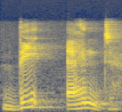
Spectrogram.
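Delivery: "the end" as dee, pause, and. Shown as a demonstration. Teacher giving the answer, "the end" as a separated dee and. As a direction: say "the" in "the end" with long ee, words apart. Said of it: "तो क्या बोलेंगे इसे?".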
